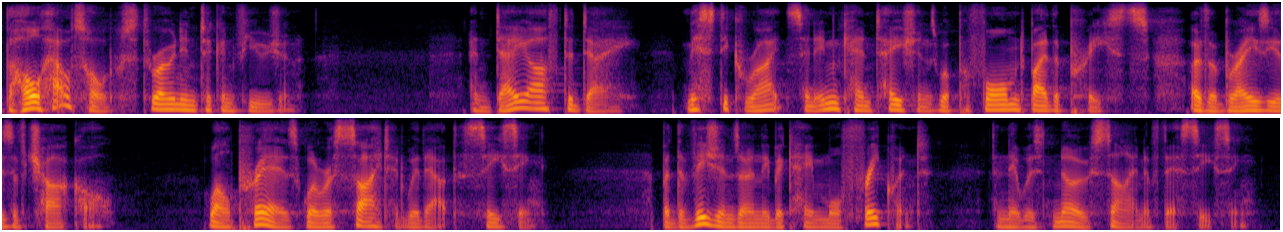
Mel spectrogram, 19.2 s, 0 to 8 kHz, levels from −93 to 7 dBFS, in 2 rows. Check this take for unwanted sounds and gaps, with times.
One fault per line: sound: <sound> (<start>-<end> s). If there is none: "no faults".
no faults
